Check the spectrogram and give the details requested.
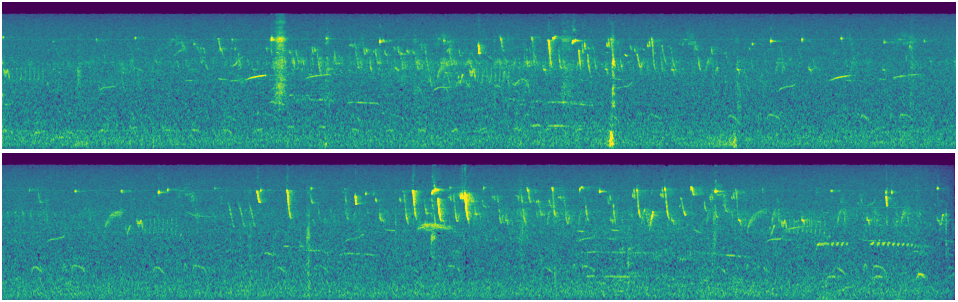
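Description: Faint birdsong: many short, high chirps and calls come and go over a low background hiss, busiest a little past the middle.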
